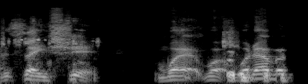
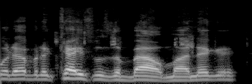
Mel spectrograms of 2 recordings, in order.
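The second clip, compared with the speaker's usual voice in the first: ordinary talk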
